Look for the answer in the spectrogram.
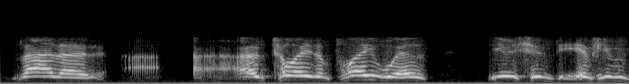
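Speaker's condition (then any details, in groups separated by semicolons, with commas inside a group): Parkinson's disease, mild; reduced neurotransmitters, possibly genetic and akron ohio tire factory water pollution; muscle stiffness, relieved by cannabis; slight difficulty in speaking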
